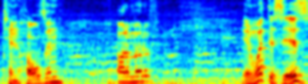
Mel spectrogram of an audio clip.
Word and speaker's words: Tenhulzen: posted up this um not positive but i'm assuming that's pronounced ten holes in automotive and what this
